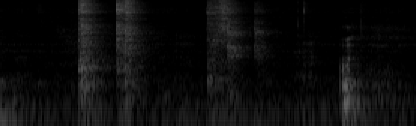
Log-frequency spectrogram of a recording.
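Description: A spoon stirs milk payasam with ada in a cooking pot, giving several scraping clinks against the metal, a few sharp and close with pauses between them, no voices.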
